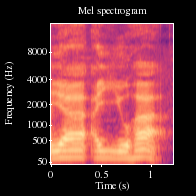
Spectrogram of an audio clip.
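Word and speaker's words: يا أيها: Ya ayyuha itu adalah mad jaiz munfasil. Cara membacanya adalah ya ayyuha. Panjangnya 2, 4, 6 harokat. Alasan mad asli bertemu huruf alif di luar kata.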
